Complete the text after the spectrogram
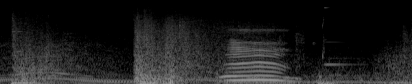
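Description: A car crashes with a loud bang.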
